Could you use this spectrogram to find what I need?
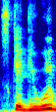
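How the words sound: It is said with an American pronunciation. "स्केड्यूल या स्केड्यूल बोलते हैं अमेरिकन इंग्लिश में"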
